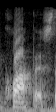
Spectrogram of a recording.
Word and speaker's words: Kwapis: I definitely, because I've been listening to Office Ladies, that podcast, I've been hearing about Ken Kwapis. That is how you pronounce it.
